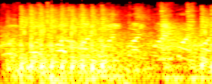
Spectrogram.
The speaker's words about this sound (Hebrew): אני יורה עליהם מכת אש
